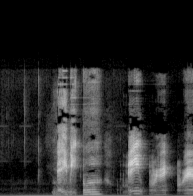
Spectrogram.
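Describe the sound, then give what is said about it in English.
A voice imitating a duck, making a few nasal, buzzy quacks in short bursts separated by brief pauses, over a low steady hum. “Maybe the duck sounds like this.”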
